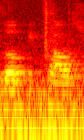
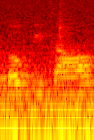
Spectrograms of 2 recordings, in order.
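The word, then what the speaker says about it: L'Hôpital: It's French. Anyone speak French? I do not. But I believe the correct pronunciation is something like L'Hopital, so that's what I say. The French probably wins.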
